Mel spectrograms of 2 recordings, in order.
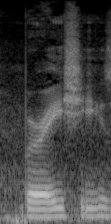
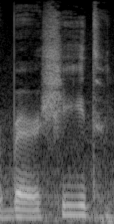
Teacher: some people pronounce it as an S some people pronounce it as a t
